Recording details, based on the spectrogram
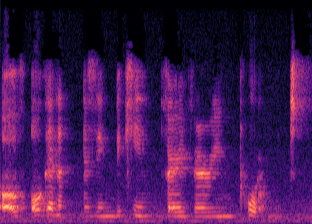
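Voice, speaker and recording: There is noticeable background noise behind a woman. She speaks at a moderate pace with ordinary pitch variation. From Kenya. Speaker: tech entrepreneur, co-founder of a crisis-mapping platform. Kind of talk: interview answer.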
